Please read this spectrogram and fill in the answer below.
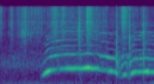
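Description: A long, high-pitched drawn-out voice call that starts about half a second in, holds its pitch and dips briefly near the end, with irregular rattling clicks alongside it.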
